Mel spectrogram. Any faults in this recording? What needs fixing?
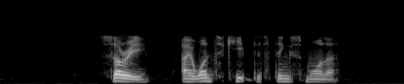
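Packet loss filled with silence cuts the speech at 0.45 s for 90 ms, and after "I want to keep" at 2.61 s for 30 ms. Both gap lengths fit 30 ms packets, and the gaps have hard edges. Packet loss concealment at the receiver would mask such gaps.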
